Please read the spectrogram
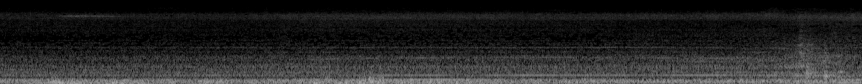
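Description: Atlas 160W wheeled excavator's diesel engine running steadily under hydraulic load as the arm curls in and the upper structure slews, with a thin steady whine joining about halfway through.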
